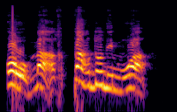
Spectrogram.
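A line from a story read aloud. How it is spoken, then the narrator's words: Pleading cry. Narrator (French): s'écria Suzanne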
